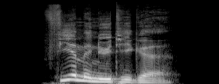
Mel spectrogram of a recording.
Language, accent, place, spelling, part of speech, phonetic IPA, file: German, Germany, Berlin, vierminütige, adjective, [ˈfiːɐ̯miˌnyːtɪɡə], De-vierminütige.ogg
- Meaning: inflection of vierminütig: 1. strong/mixed nominative/accusative feminine singular 2. strong nominative/accusative plural 3. weak nominative all-gender singular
